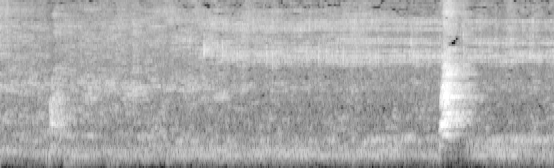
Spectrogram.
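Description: A Pomeranian puppy gives a faint short yip, then one sharp, high bark a few seconds later.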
